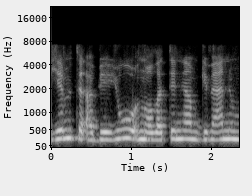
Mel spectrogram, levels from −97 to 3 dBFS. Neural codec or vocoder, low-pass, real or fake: none; 7.2 kHz; real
